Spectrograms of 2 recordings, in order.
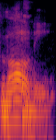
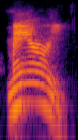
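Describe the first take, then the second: First: It is said softly, without an Australian accent. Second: It is said with a broad Australian accent. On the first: The speaker calls it right. "you have to be very soft when you pronounce it" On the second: The speaker calls it wrong. "not Maori"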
